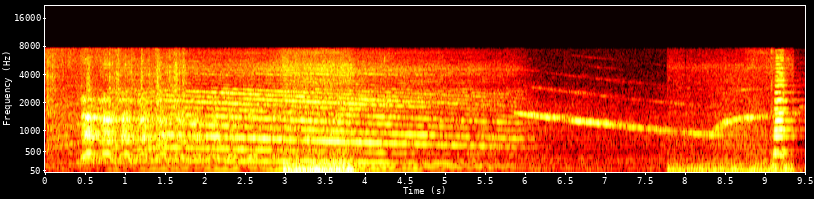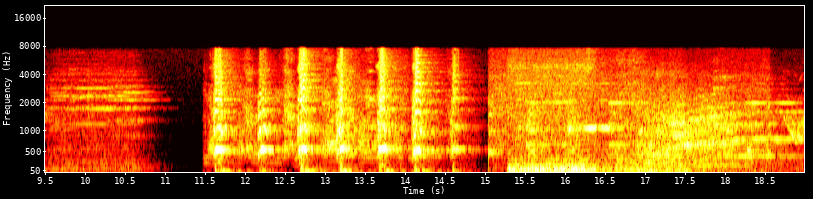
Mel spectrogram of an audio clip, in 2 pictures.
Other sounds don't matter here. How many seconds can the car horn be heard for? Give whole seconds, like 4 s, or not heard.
4 s.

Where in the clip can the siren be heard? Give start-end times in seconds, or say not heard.
0.0-10.7, 15.3-18.9.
